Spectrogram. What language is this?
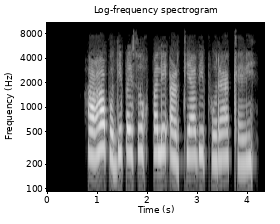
Pashto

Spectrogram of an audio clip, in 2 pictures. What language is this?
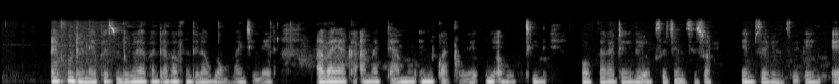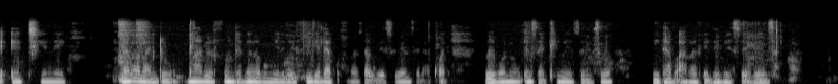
North Ndebele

